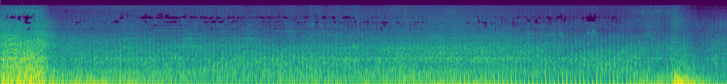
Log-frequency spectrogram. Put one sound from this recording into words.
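A helicopter engine drones steadily from inside the cabin.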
